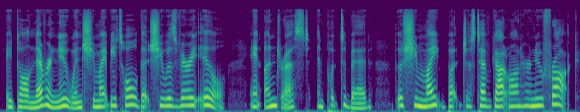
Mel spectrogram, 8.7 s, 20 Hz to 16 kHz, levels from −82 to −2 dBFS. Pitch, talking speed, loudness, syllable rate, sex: 215 Hz, 215 wpm, -18 LUFS, 4.6 syllables/s, female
